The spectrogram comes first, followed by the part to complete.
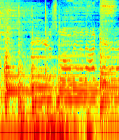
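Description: Live rock music: a stage keyboard played with a piano sound, a woman's singing voice coming in about half a second in, and a drum beat underneath.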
